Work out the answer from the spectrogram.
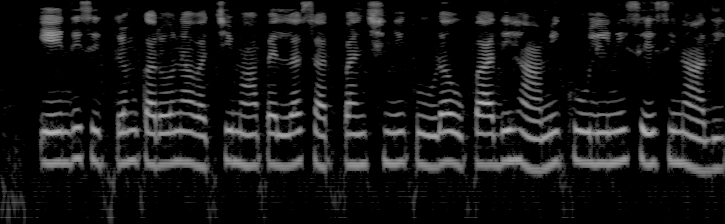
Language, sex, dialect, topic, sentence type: Telugu, female, Southern, banking, statement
